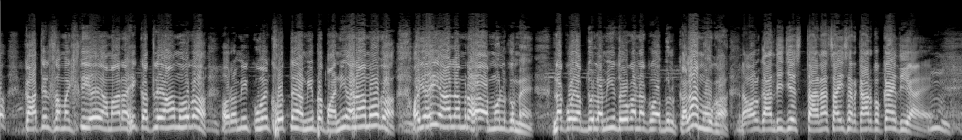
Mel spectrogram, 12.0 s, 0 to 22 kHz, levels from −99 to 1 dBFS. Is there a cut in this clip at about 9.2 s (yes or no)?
yes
